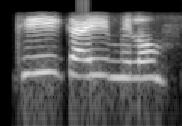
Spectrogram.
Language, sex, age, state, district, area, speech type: Punjabi, female, 30-45, Punjab, Muktsar, urban, conversation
